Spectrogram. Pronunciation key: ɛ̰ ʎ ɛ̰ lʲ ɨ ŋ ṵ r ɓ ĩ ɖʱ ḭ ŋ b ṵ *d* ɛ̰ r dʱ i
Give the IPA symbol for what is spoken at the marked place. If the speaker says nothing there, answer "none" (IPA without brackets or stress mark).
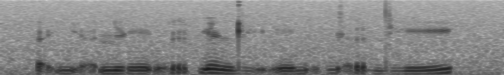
ɡ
